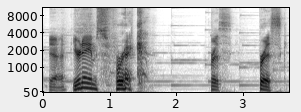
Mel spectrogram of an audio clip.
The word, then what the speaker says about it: Frisk: Oh, it's Frisk. Why did I think it was Frick? Frick. I don't know, Zach. But anyways, we should have named the character Frick or Frisk. 3 times I said it wrong.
